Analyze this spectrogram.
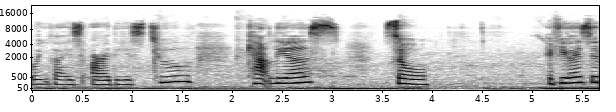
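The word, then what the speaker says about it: Cattleya: showroom and even though somebody at olomana told me it's pronounced Catalia um their pronunciation at akasuka was Kat Leah so I don't know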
